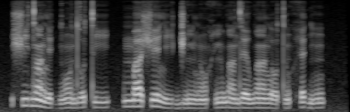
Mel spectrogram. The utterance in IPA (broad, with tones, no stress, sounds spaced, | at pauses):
ʃ i˦ d ã˦˨ l e˨ ɡ͡b ɔ̃˧ d o˦ t i˦ | m a˦ ʃ e˦˨ l i˨ d͡ʒ ĩ˨ l ɔ̃˨ h ĩ˧ w ã˧ d ɛ˧ w ã˧ l ɔ˨ t ũ˨˦ h ɛ˦˨ ɡ͡b ũ˧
